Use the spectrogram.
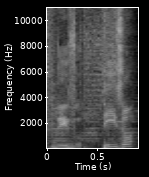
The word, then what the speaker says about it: Dzyl: Dzyl.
